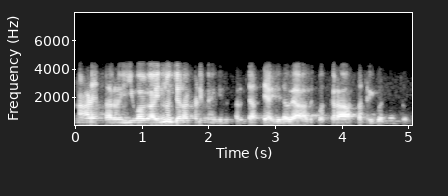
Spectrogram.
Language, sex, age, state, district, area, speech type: Kannada, male, 18-30, Karnataka, Tumkur, rural, conversation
